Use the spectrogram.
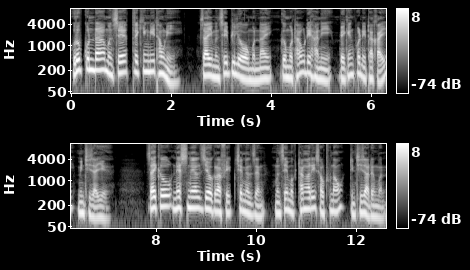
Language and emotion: Bodo, neutral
